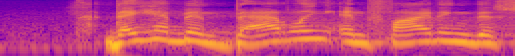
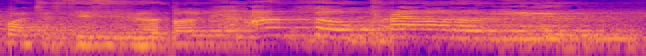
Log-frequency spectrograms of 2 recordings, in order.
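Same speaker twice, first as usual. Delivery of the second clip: much higher, beaming praise; proud Jesus; 7 semitones higher than usual. Retold or imitated. Jesus praising Simon Peter, higher and beaming. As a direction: gush over Peter like a proud father. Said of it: "that's like".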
